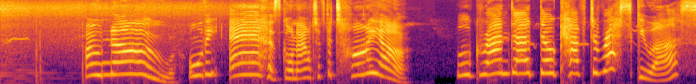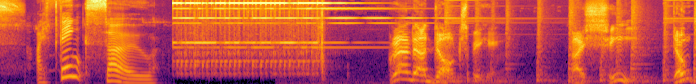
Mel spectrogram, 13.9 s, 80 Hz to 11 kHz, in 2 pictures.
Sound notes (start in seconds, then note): 8.7 rings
